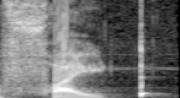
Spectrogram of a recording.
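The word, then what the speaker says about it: fight: हम क्या करेंगे य बीच वाला जो जी एच है साइलेंट रहेगा तो बन जाएगा फाइट एफ आई जी एचटी फाइट जी और एच को प्रोनाउंस नहीं करेंगे फाइट मतलब युद्ध डिलाइट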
